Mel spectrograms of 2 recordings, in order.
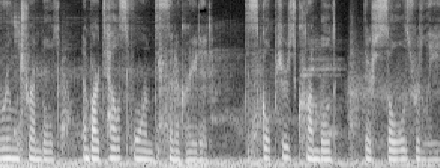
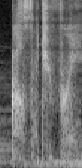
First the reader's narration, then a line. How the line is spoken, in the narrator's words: I whispered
